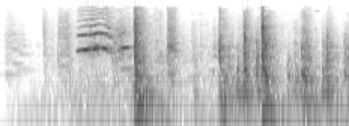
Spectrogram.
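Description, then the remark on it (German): A house front door swings shut, a short hinge squeal followed by a solid thud and several rattling knocks of the latch settling, with no voices. “Kommen Sie rein und schließen Sie die Tür!«”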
